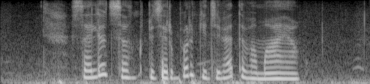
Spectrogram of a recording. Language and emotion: Russian, positive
